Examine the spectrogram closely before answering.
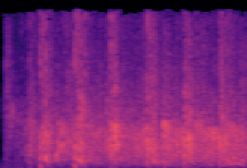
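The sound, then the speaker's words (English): An audience applauds: many hands clap in a steady, fairly faint crackle that runs without a break for about two seconds. “How many of you applaud now if you occasionally wear orange?”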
